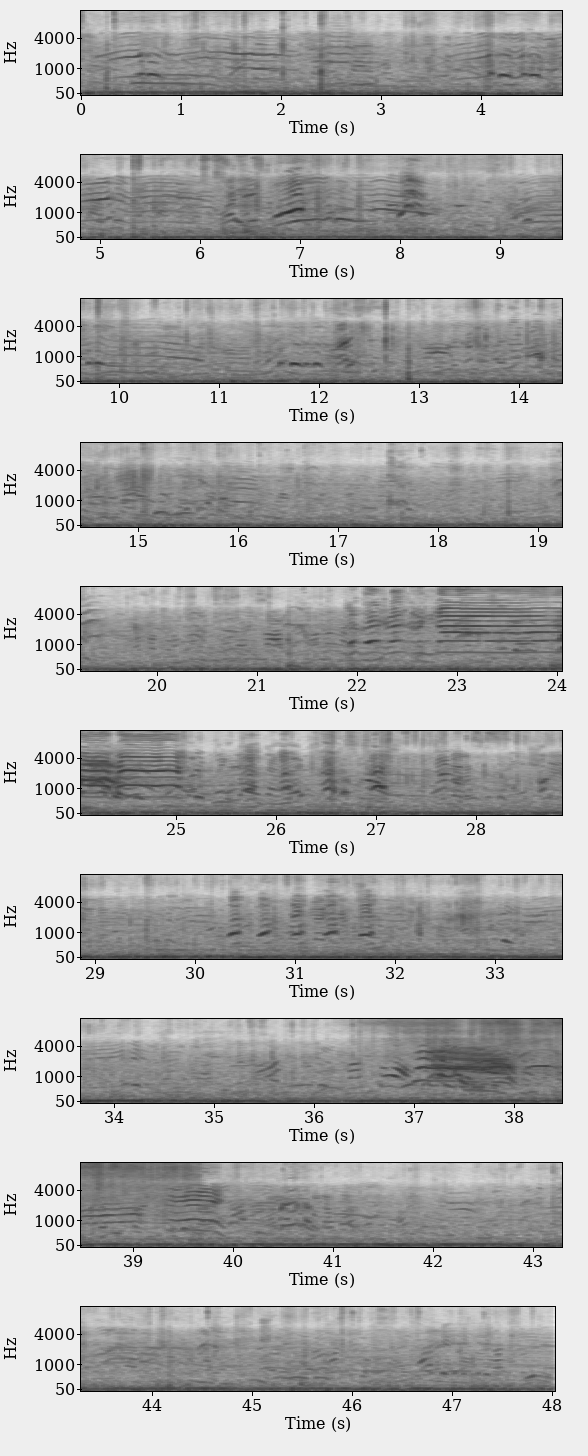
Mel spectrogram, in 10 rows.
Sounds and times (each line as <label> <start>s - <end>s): children on slide 36.2s - 41.0s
